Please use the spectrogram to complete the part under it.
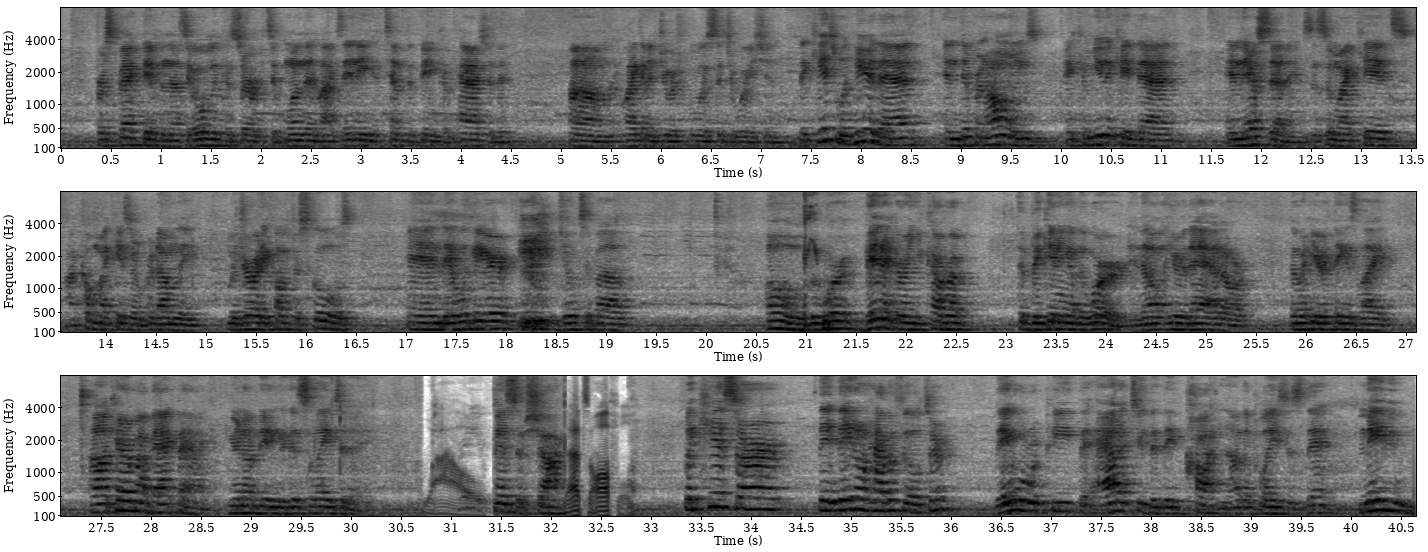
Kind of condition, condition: fault, poor sound quality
